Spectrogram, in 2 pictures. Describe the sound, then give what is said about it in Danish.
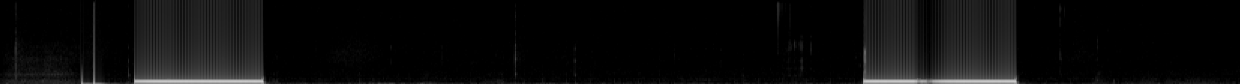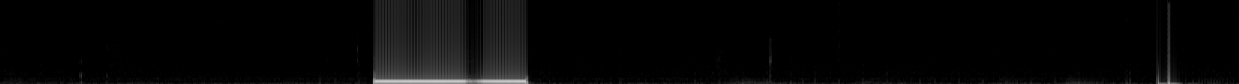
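A telephone ringback tone during an outgoing call sounds three times, each steady hum lasting about a second with long silent gaps between, bracketed by faint line clicks at the start and end. “Øh, så prøver vi at ringe til ham og se, om, om han har noget fornuftigt at sige.”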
